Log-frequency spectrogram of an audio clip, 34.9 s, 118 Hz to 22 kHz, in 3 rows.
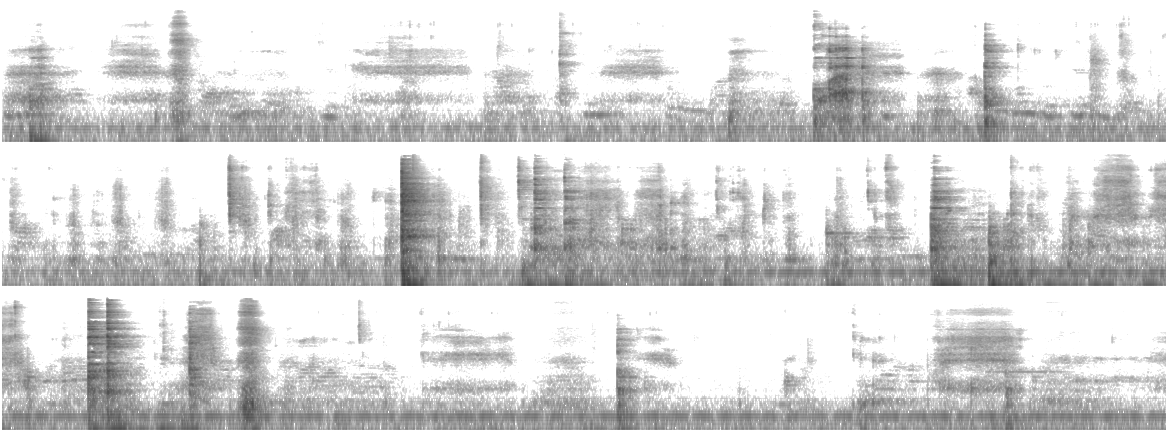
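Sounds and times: chewing: 0:10.1 - 0:20.9
cutlery clinking on a plate: 0:16.8 - 0:17.6, 0:21.0 - 0:21.9, 0:24.1 - 0:25.4.

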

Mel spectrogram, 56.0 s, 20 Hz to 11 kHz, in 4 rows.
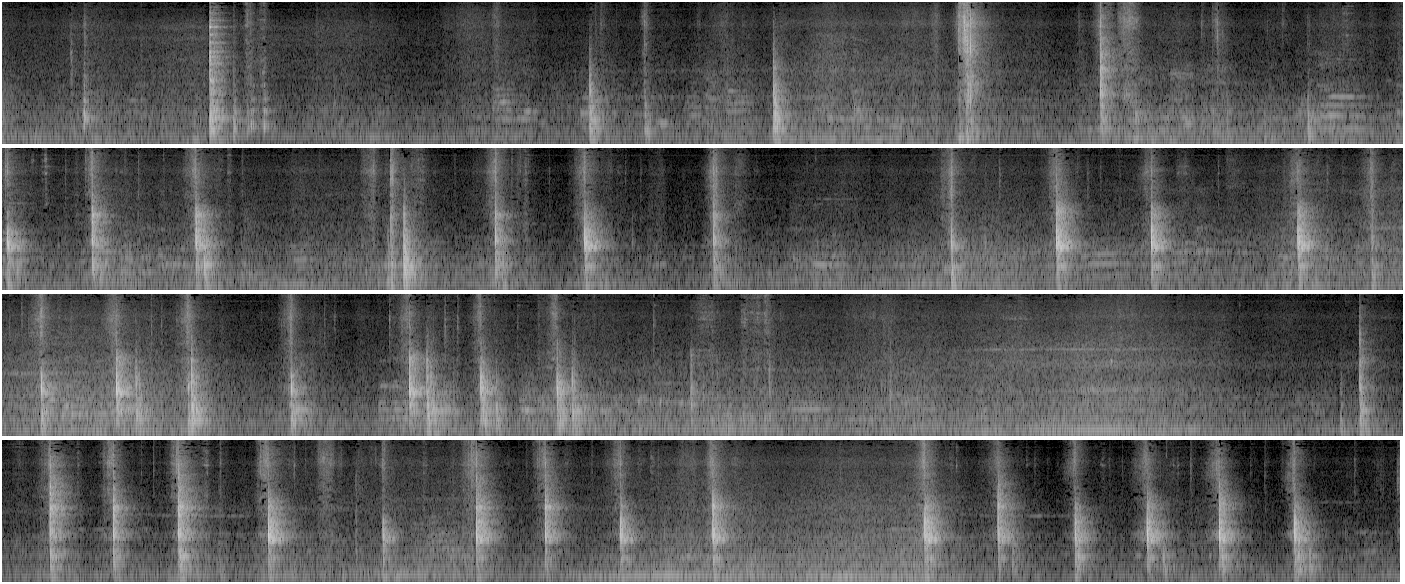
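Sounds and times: knife chopping on wooden block: 0:28.4 - 0:30.2, 0:32.0 - 0:33.8, 0:42.4 - 0:45.0, 0:46.6 - 0:48.4, 0:51.2 - 0:55.2.

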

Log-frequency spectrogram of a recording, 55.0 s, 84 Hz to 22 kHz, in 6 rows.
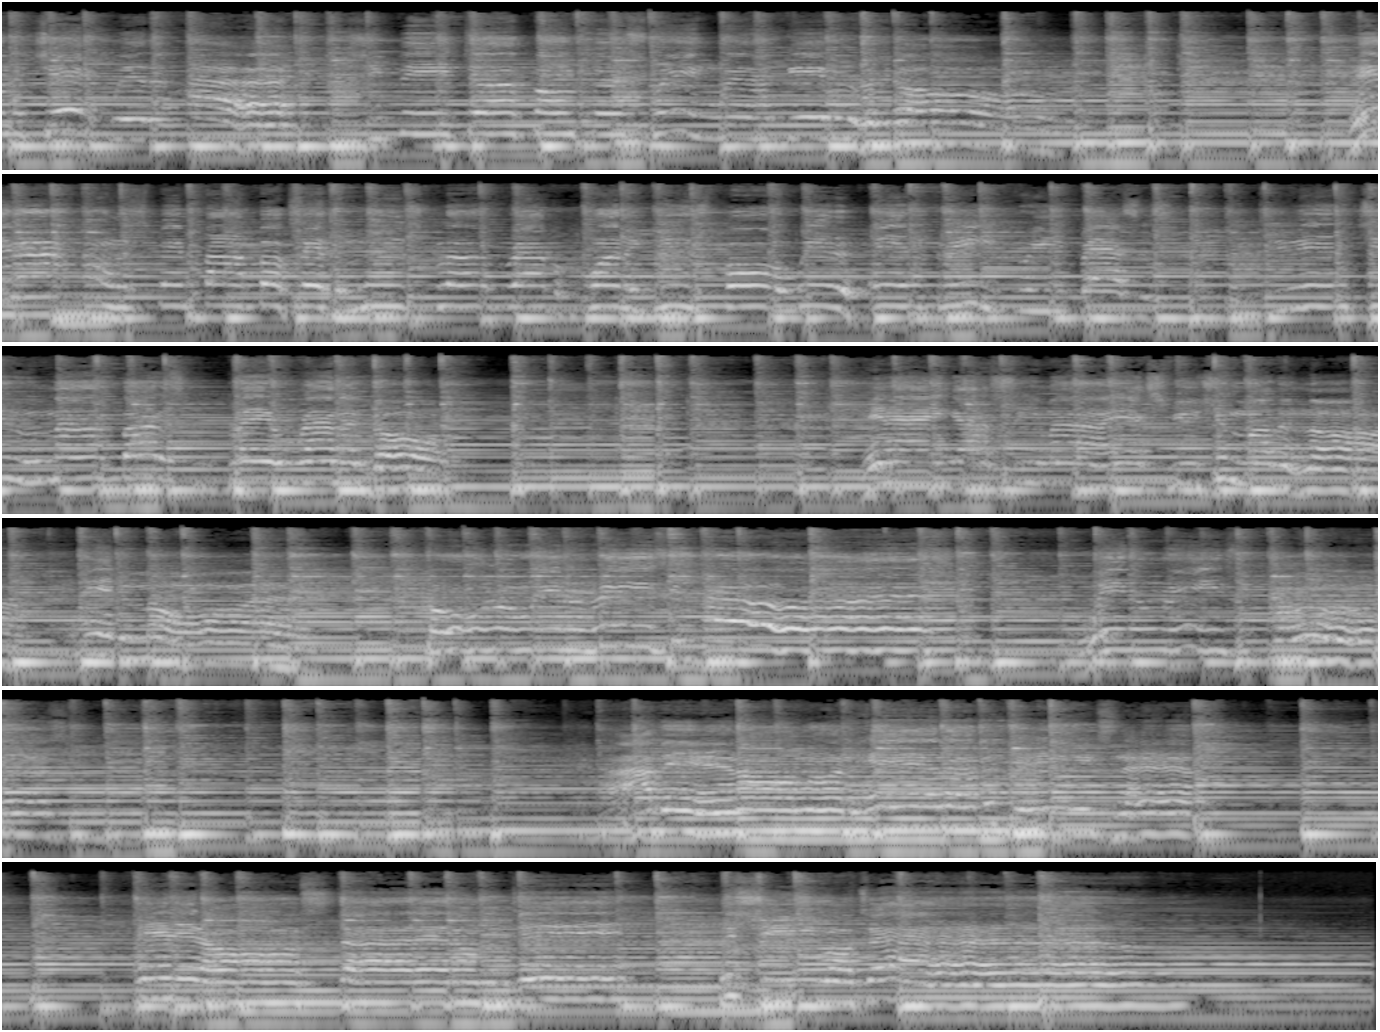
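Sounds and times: acoustic guitar strumming: 0:00.0 - 0:55.0.

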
